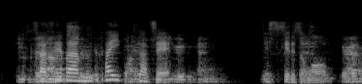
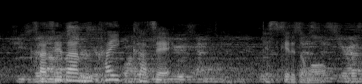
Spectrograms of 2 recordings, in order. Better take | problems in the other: second | noise reduction (neural mask model RNNoise)

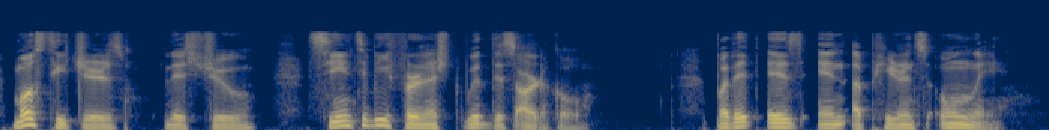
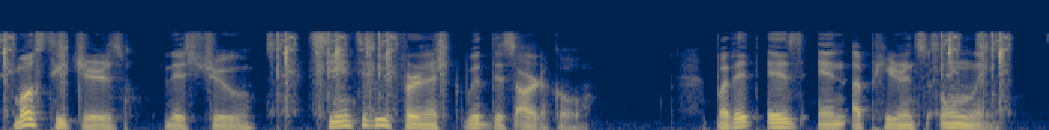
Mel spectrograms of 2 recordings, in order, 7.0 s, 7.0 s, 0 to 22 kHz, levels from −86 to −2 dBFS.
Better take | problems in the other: first | noise reduction (neural mask model Resemble Enhance denoiser)

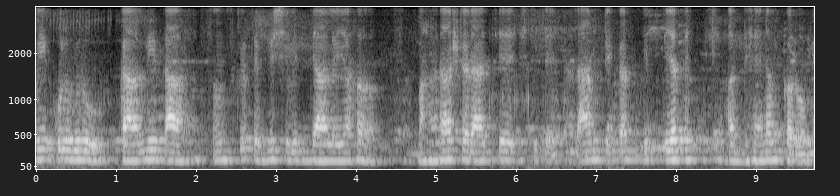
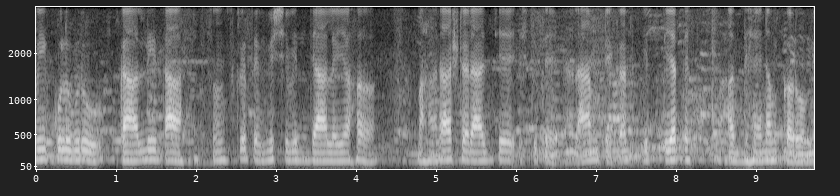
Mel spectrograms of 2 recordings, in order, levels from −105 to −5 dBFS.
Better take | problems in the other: second | noise reduction (neural separator model SepFormer DNS4)

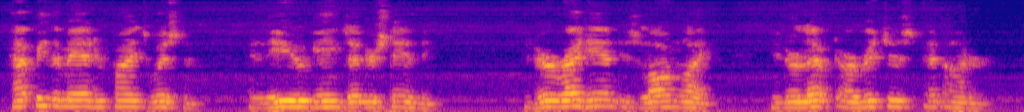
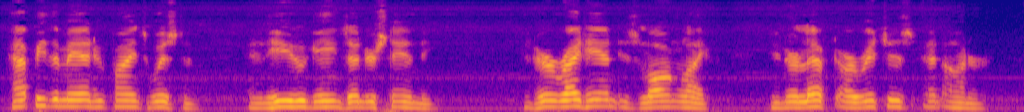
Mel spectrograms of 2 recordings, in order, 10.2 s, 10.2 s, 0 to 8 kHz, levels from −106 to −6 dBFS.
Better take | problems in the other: second | room echo; dies away in 0.2 s

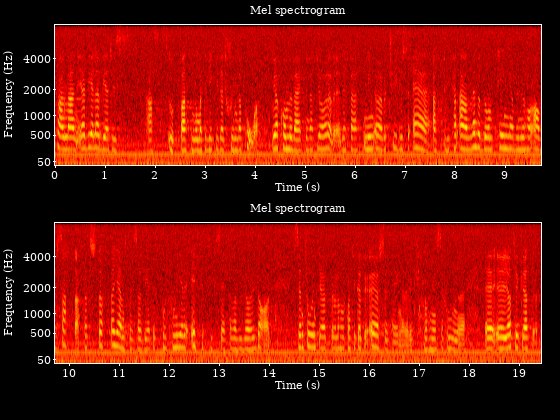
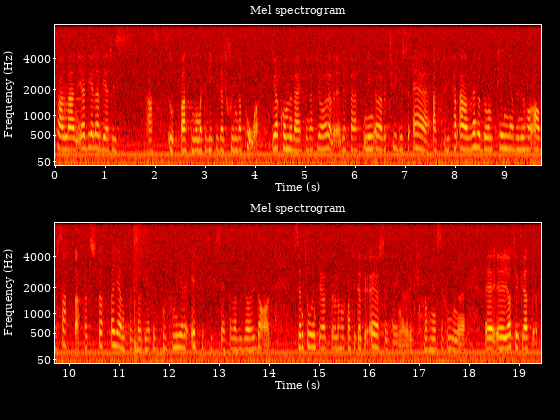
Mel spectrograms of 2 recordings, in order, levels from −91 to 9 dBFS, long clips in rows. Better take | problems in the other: first | background sound (Snare drum); 13 dB below the speech

